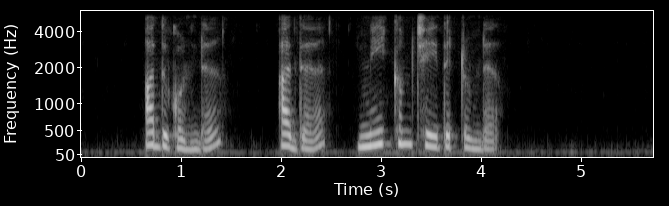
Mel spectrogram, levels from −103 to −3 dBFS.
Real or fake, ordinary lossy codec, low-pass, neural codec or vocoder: fake; none; 5.4 kHz; codec, 16 kHz, 4.8 kbps, FACodec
